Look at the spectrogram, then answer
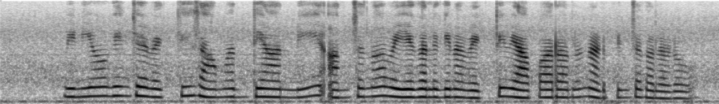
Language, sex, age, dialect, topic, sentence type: Telugu, female, 18-24, Utterandhra, banking, statement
